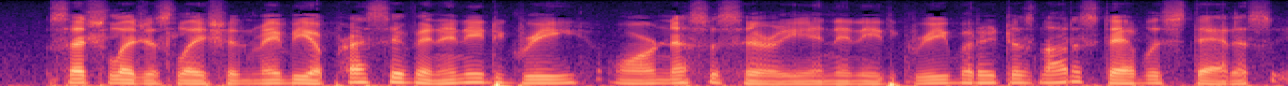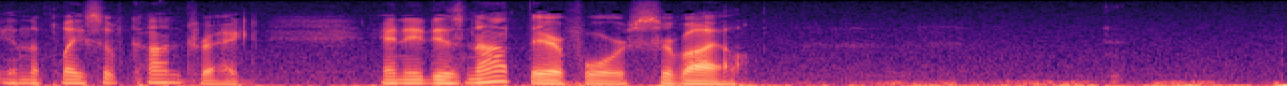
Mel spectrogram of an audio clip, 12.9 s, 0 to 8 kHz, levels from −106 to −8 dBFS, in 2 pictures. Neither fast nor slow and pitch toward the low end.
Yes: average, 145 wpm; low, 115 Hz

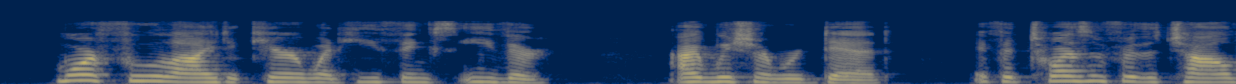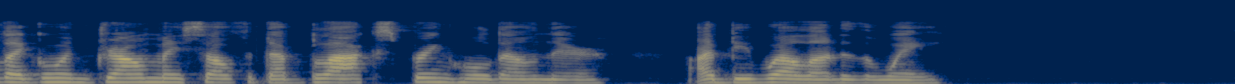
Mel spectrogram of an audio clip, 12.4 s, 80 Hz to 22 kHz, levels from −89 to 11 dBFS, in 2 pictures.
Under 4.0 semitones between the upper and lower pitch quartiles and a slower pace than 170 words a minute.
No: average, 3.0 semitones; average, 185 wpm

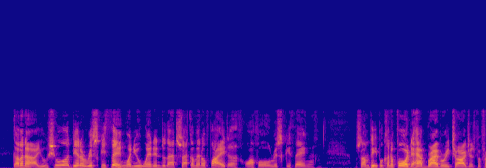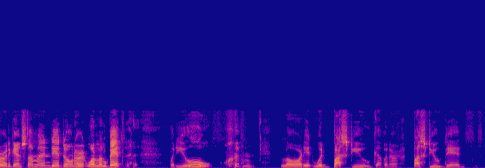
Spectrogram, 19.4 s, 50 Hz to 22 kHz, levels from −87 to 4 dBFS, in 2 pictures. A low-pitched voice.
No: medium, 185 Hz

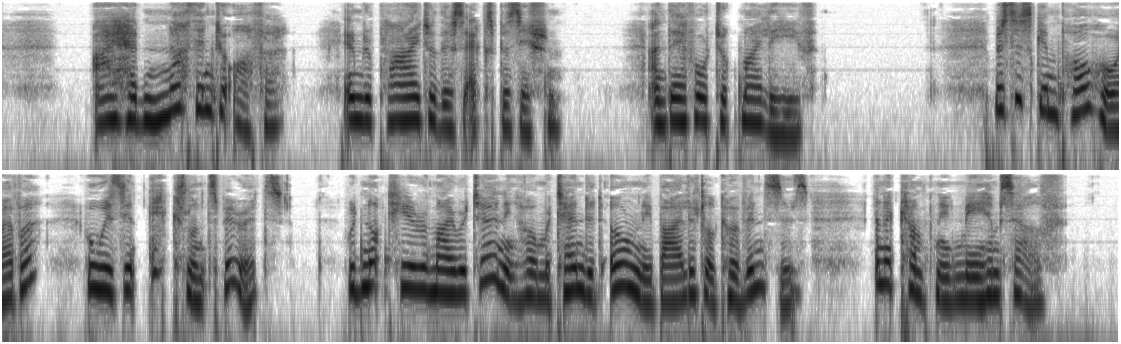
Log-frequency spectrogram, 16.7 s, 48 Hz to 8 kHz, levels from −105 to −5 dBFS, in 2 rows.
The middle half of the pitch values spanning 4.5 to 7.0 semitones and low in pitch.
No: wide, 5.5 semitones; high, 210 Hz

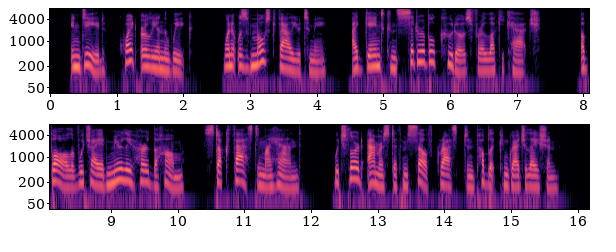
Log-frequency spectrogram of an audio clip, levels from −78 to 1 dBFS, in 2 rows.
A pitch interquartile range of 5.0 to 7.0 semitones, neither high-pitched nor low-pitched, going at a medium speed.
Yes: average, 5.3 semitones; medium, 170 Hz; average, 165 wpm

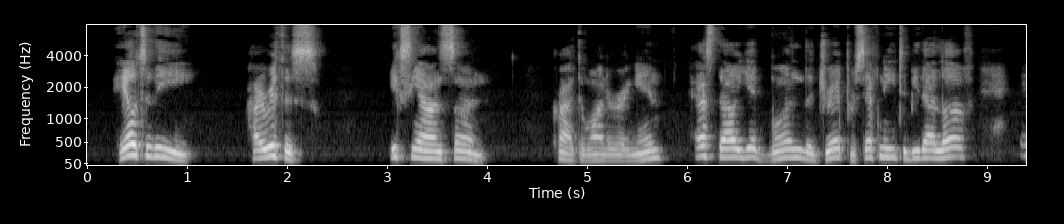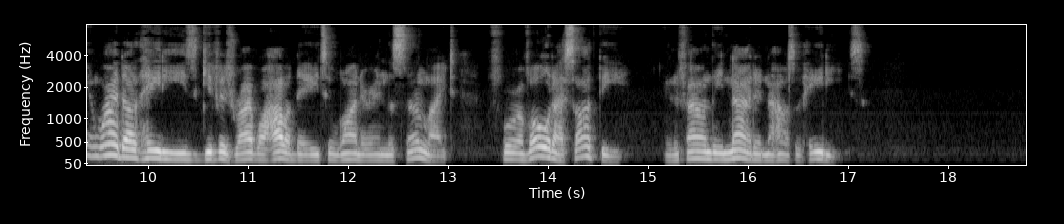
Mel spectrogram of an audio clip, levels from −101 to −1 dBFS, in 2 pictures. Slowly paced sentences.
No: average, 155 wpm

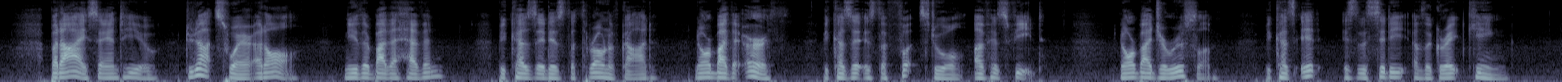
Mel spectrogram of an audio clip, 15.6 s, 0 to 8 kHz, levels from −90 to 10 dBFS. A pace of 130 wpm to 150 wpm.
No: average, 185 wpm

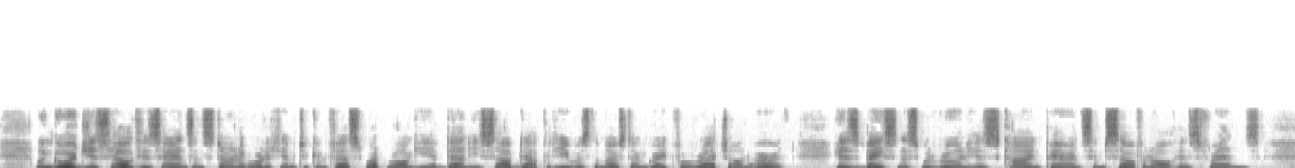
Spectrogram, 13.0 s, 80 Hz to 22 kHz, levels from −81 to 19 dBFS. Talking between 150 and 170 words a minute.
No: average, 185 wpm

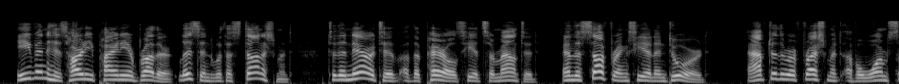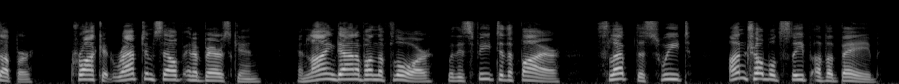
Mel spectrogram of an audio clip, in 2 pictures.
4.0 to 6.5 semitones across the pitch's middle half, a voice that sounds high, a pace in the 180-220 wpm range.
Yes: wide, 5.5 semitones; high, 200 Hz; average, 185 wpm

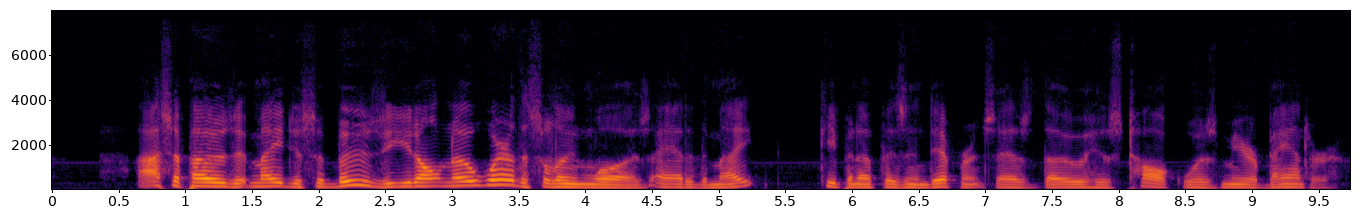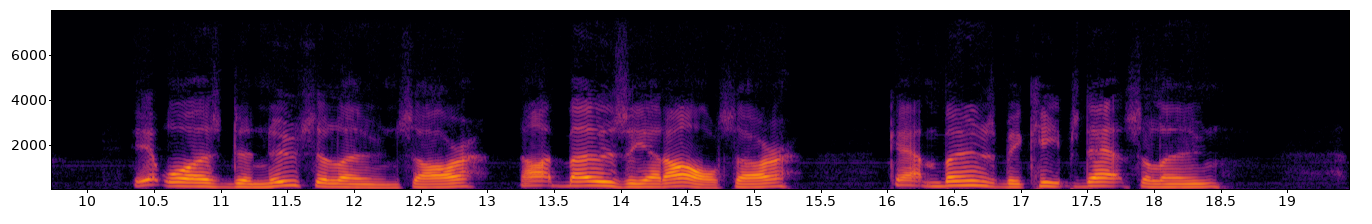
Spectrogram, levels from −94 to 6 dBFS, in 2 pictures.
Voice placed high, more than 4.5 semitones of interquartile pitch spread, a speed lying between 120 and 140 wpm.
No: medium, 140 Hz; average, 4.9 semitones; slow, 135 wpm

